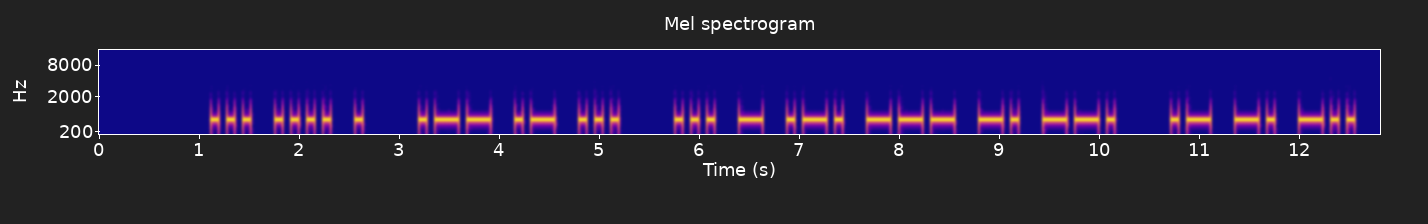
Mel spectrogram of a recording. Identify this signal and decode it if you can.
Morse code, heard as a keyed tone, about 15 wpm, 700 Hz. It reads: SHE WAS STRONG AND
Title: Sentences from Top 1200 Words 15wpm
